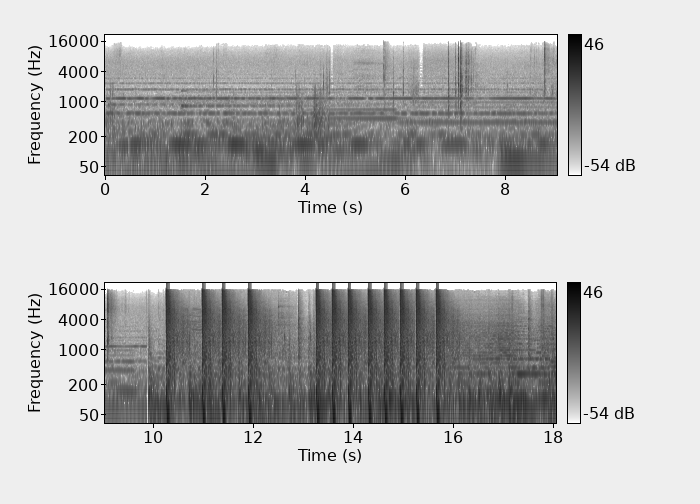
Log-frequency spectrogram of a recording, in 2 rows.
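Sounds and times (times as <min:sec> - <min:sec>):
background music: 0:00.0 - 0:18.0
gunshots: 0:10.2 - 0:12.5, 0:13.2 - 0:16.3.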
